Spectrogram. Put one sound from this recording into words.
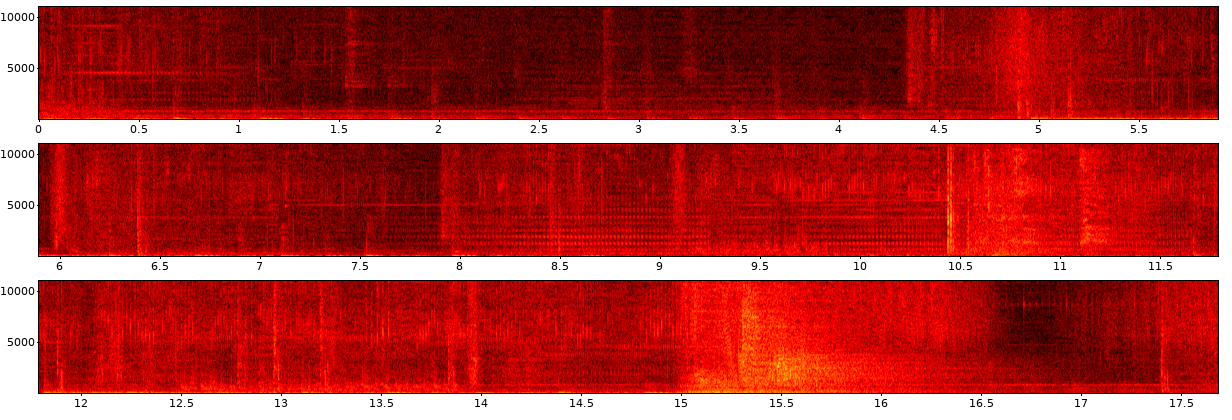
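Footsteps thud and scrape as a figure climbs and leaps across ledges.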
